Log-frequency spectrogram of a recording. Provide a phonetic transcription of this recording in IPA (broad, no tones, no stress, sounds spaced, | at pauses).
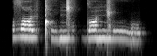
zˤ ɛ v ǃʰ ɛ̤ ŋ͡ǁ ɛ̤ tˤ dˤ e ŋ͡ǁ o̤ w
